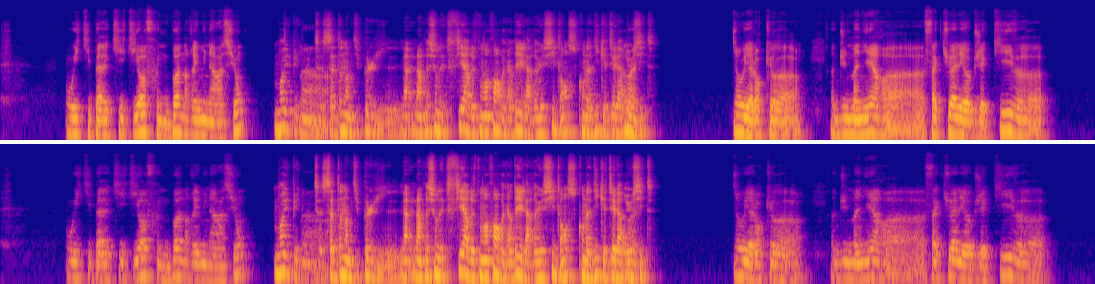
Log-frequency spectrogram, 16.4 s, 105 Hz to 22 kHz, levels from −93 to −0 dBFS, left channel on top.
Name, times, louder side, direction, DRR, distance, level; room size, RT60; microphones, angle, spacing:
voice 1, 1.0-3.7 4.5-5.0 9.3-9.6 11.0-12.0 12.5-15.6, left 6 dB, 80° left, 0.3 m, -23 dB
voice 2, 4.1-9.7, right 4 dB, 40° right, 0.3 m, -22 dB
2.2 x 2.0 x 3.6 m
head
